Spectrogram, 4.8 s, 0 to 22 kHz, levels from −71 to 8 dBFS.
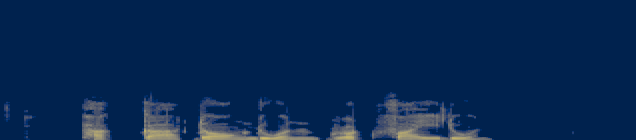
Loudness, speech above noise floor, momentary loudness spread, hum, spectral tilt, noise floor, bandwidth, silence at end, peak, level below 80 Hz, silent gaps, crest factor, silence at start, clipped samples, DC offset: -19 LUFS; over 72 dB; 6 LU; none; -6 dB/octave; under -90 dBFS; 7.4 kHz; 1.1 s; 0 dBFS; -60 dBFS; 0.90-1.06 s; 20 dB; 0.6 s; under 0.1%; under 0.1%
